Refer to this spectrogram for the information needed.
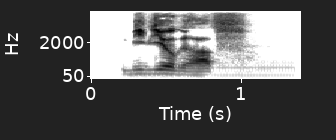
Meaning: bibliographer
- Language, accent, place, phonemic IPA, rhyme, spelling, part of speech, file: French, France, Lyon, /bi.bli.jɔ.ɡʁaf/, -af, bibliographe, noun, LL-Q150 (fra)-bibliographe.wav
